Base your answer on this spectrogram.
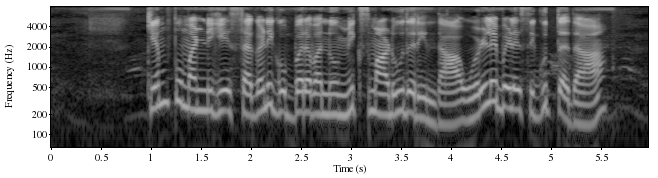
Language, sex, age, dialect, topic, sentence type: Kannada, female, 25-30, Coastal/Dakshin, agriculture, question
